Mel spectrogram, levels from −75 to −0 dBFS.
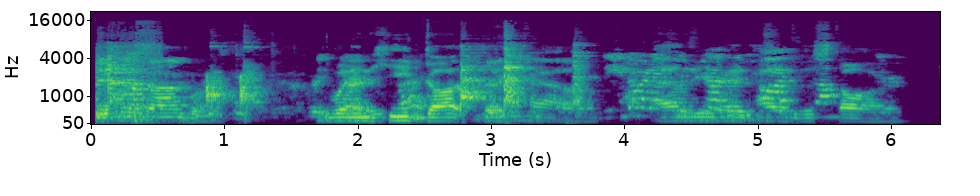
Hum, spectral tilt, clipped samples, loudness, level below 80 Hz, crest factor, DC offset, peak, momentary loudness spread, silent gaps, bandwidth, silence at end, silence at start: none; -3 dB/octave; under 0.1%; -16 LUFS; -60 dBFS; 16 dB; under 0.1%; 0 dBFS; 11 LU; none; 16 kHz; 0.3 s; 0.05 s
